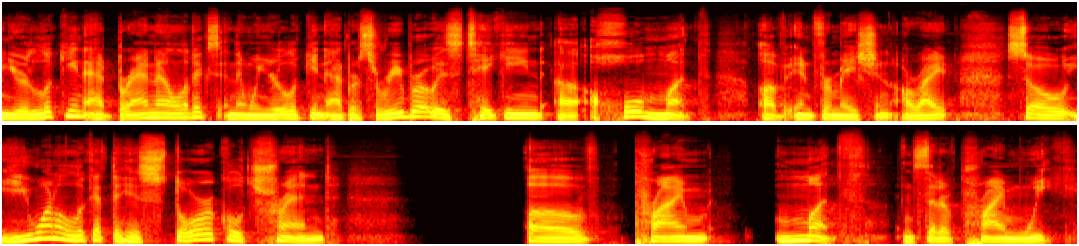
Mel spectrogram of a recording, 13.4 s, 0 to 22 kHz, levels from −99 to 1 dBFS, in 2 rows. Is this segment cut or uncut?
cut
